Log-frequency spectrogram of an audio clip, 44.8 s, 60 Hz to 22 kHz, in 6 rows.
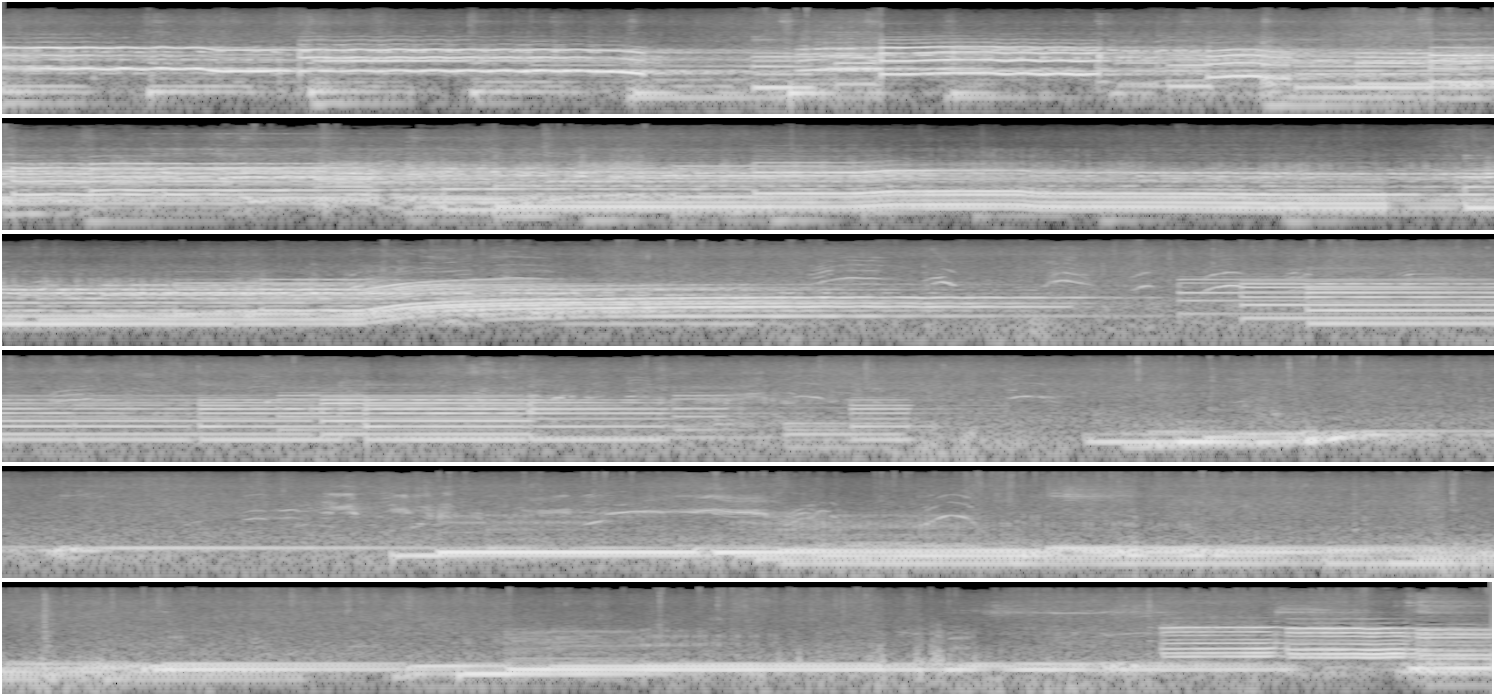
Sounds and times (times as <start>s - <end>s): Ocean: 0.0s - 44.7s
Steel guitar, slide guitar: 0.0s - 44.7s.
